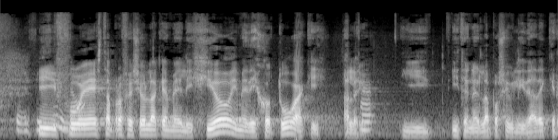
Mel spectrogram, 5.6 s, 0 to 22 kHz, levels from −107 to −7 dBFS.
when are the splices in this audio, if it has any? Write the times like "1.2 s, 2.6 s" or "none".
3.6 s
